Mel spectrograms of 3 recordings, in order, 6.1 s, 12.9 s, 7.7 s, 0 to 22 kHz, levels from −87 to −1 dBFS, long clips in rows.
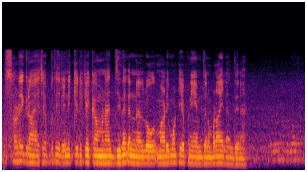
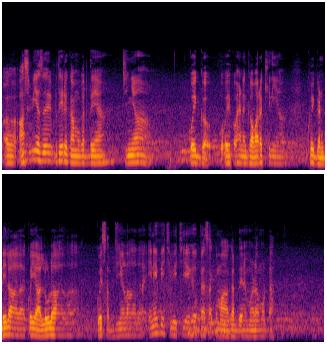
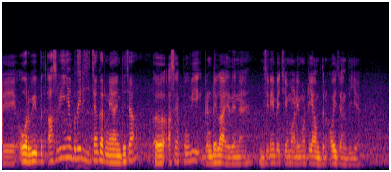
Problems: constant background noise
